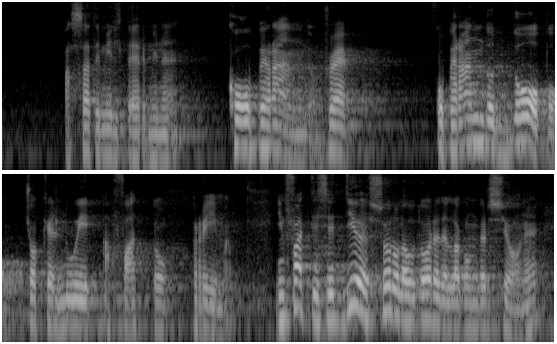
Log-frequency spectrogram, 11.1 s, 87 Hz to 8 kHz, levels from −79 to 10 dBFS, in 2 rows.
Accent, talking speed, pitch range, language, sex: native, 115 wpm, 125-160 Hz, Italian, male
